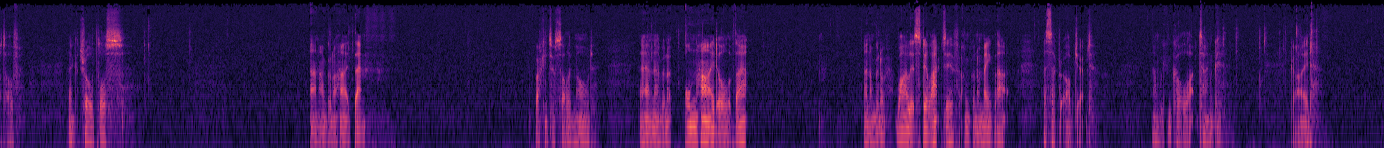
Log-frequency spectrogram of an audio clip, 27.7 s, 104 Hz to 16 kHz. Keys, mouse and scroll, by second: 1.9 ctrl+KP_Add, 4.8-6.8 middle drag, 7.2 h, 7.8-9.8 middle drag, 11.0 z, 11.8 middle click, 14.6 alt+h, 17.0-18.6 middle drag, 19.5 p, 23.2-25.8 drag, 24.8 BackSpace.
